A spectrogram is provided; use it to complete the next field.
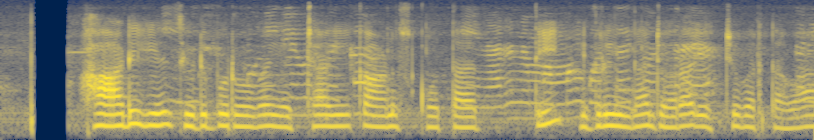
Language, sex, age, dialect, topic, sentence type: Kannada, female, 36-40, Dharwad Kannada, agriculture, statement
